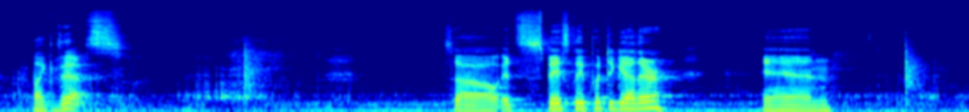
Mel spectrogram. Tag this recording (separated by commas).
Speech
